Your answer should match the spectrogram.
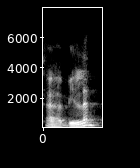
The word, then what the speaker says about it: Ville: Is it pronounced Ville? Is that correct? Ville, yep.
